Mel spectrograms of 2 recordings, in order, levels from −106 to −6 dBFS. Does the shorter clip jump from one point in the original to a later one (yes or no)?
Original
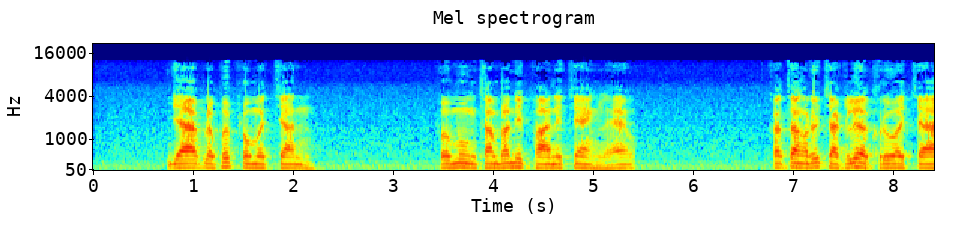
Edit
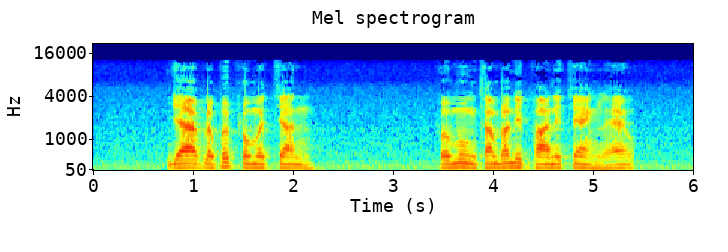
no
